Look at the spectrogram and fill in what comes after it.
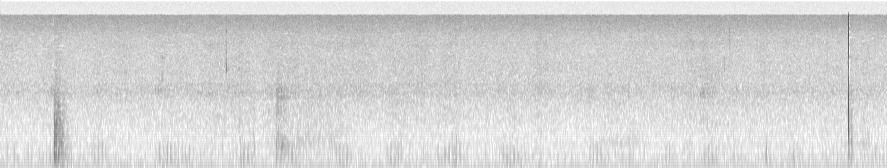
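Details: Pet cat purring while being stroked indoors: a soft, low, steady rumbling pulse, with a few sharp loud pops, one near the start and one near the end.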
